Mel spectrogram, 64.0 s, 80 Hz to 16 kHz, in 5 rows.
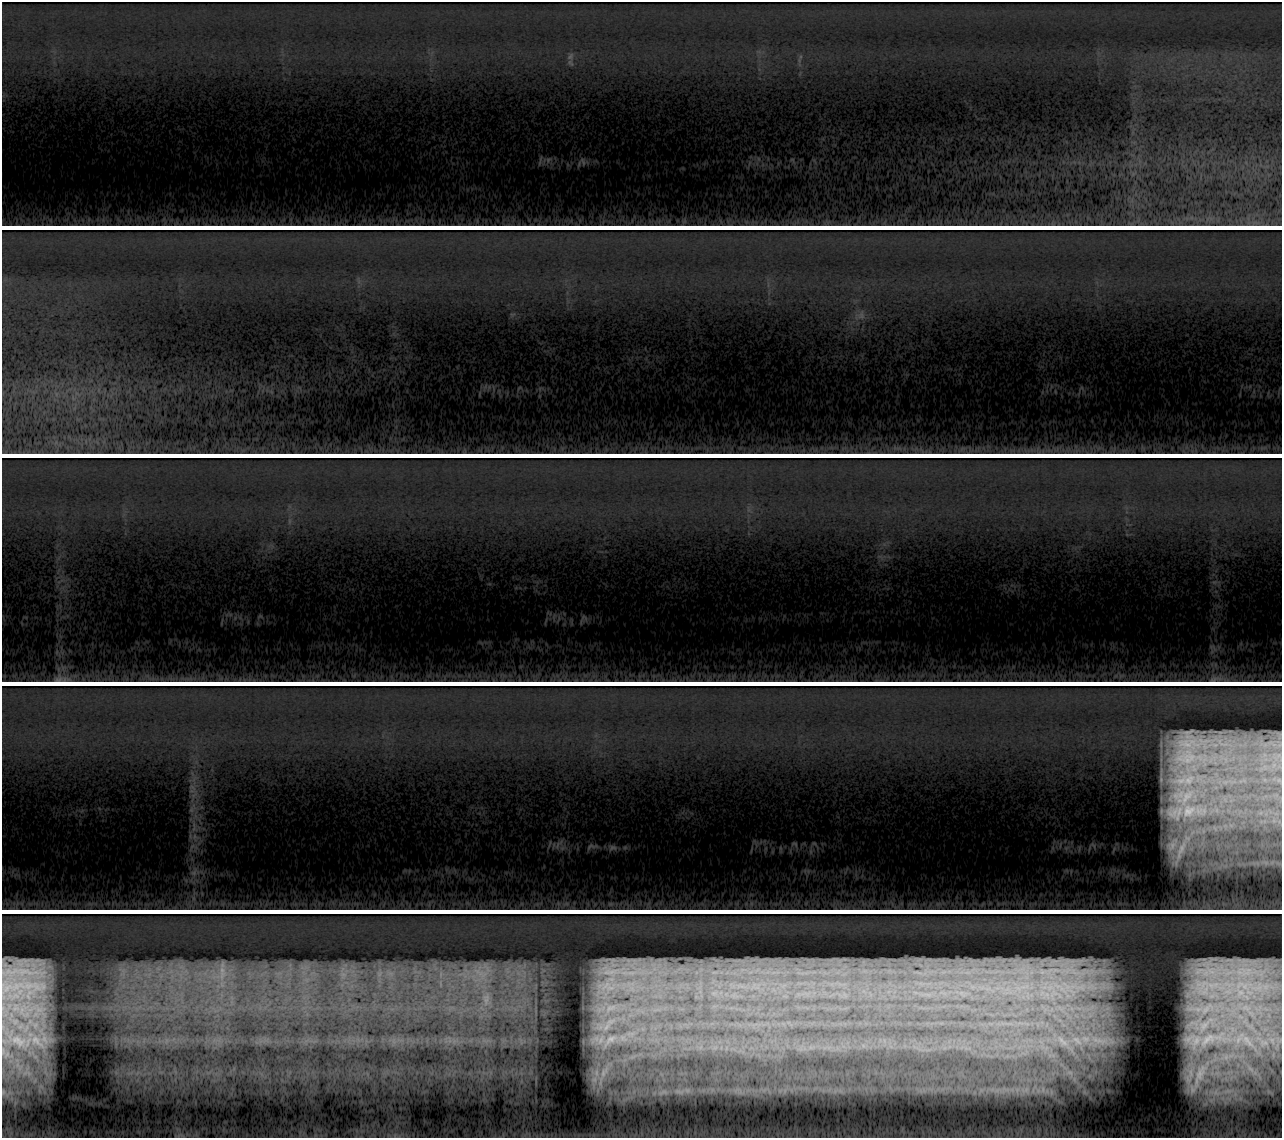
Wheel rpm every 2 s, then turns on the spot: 0, 0, 0, 0, 0, 0, 0, 0, 0, 0, 0, 0, 0, 0, 0, 0, 0, 0, 0, 0, 0, 0, 0, 0, 0, 110, 10, 20, 60, 220, 210, 50.
52-56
